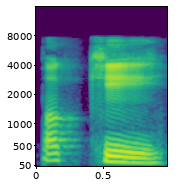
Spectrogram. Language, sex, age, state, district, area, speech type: Odia, male, 30-45, Odisha, Boudh, rural, read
